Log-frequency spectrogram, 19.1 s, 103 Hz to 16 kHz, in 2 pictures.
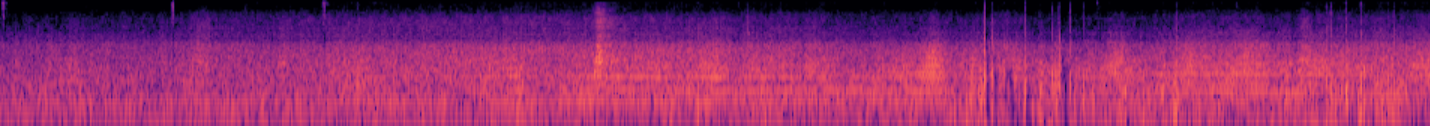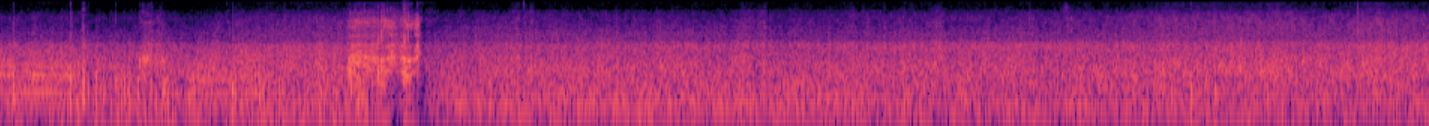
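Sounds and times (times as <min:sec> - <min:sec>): motor drone: 0:00.0 - 0:19.0
steady rushing noise: 0:00.0 - 0:19.0.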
